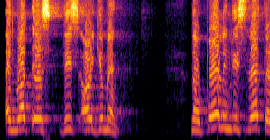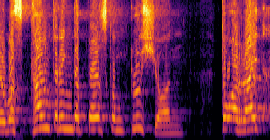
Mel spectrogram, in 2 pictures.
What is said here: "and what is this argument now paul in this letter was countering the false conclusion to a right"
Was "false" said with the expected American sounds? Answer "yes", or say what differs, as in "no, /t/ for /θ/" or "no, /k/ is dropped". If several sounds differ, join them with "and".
no, /p/ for /f/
